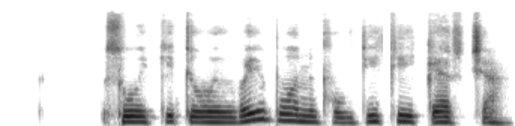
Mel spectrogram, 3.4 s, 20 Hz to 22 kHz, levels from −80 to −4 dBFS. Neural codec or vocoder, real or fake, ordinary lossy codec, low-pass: codec, 32 kHz, 1.9 kbps, SNAC; fake; MP3, 64 kbps; 14.4 kHz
